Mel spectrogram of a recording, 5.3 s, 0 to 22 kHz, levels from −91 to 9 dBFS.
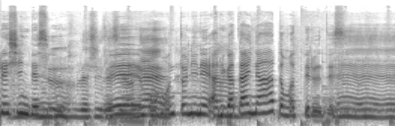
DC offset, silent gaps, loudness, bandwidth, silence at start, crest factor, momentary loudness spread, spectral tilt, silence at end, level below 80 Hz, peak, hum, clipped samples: under 0.1%; none; -18 LUFS; 18 kHz; 0 s; 18 dB; 8 LU; -4 dB/octave; 0 s; -44 dBFS; 0 dBFS; none; under 0.1%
